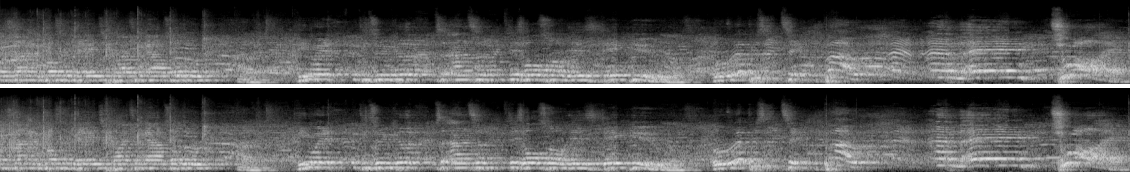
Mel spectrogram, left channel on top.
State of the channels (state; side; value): normal; both; correlation 0.62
